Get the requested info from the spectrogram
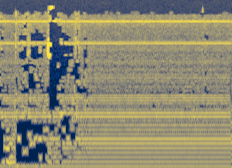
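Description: Near silence: a steady electrical mains hum, with a brief faint disturbance in the first half second.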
